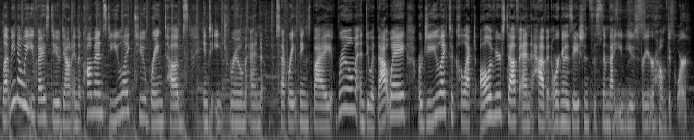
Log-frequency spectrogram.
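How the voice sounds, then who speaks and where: A woman's voice: medium pitch, animated, moderate pace, few pauses, bright, forceful tone, soft background music. A young woman narrating her cleaning vlog in a friendly, chatty voice-over, talking straight to her viewers. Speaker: cleaning vlogger.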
